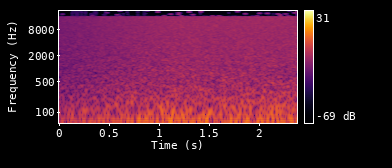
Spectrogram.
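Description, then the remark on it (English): A steady, unbroken hiss of white noise plays on its own at a constant, fairly loud level, with a soft rushing quality and no voices. “Are you trying to create some kind of sound effect for the podcast”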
